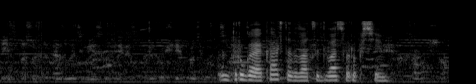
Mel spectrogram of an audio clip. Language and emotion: Russian, neutral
